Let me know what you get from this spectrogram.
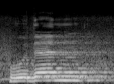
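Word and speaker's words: هُدًى: Hudan dibaca huda.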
